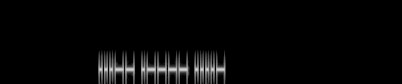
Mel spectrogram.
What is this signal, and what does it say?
Morse code, heard as a keyed tone, about 44 wpm, 700 Hz. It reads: 314
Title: Numbers - 3-Digit 45wpm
